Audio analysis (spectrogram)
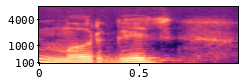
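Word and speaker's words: mortgage: आता है तो उसको मोर्गे इस स्टेज साइलेंट होता है वोट के जो होता है लेकिन मोरगेज बोला जाता है मोरध्वज का कॉन्ट्रैक्ट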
